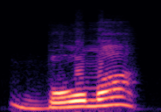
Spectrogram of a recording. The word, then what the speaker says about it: Bulma: Um, Fitz Choso is guessing Bulma. Uh, I pronounced that wrong.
